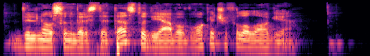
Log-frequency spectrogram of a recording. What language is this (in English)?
Lithuanian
